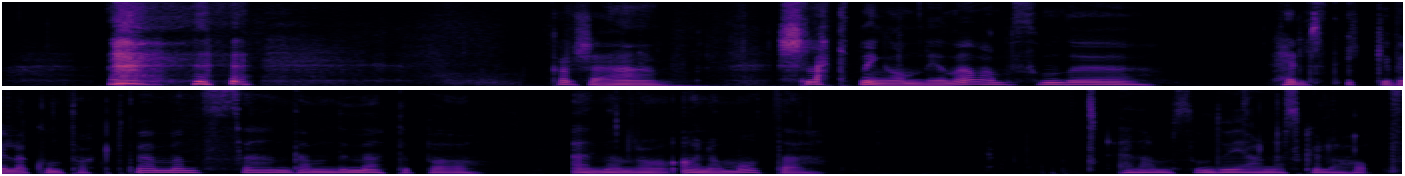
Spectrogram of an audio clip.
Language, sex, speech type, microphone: Norwegian, female, spontaneous, Shure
